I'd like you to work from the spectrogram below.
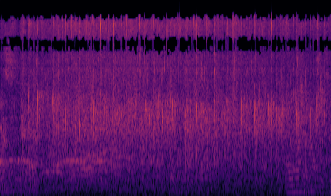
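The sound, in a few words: audience applause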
